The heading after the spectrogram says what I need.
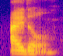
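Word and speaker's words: (G)I-DLE: Last one, Idol. Silent G Idol.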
